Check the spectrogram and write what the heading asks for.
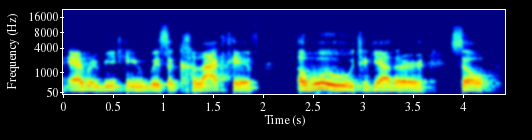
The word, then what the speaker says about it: AWU: which is motion to a wu so obviously our acronym from union is awu and if you pronounce that that actually sounds extremely like a wolf holly so it has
